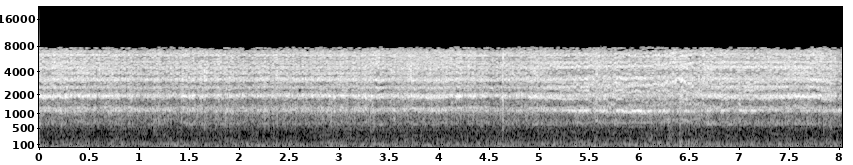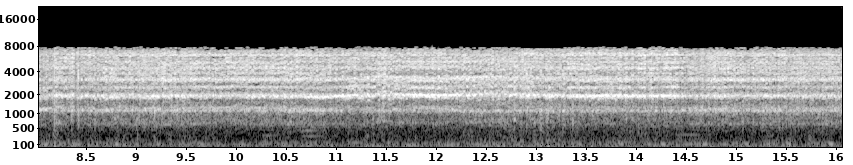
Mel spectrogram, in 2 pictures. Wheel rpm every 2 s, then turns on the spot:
170, 160, 160, 160, 160, 160, 160, 170.
none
